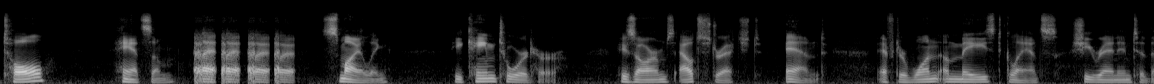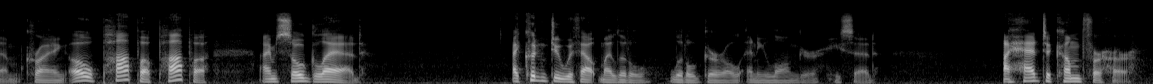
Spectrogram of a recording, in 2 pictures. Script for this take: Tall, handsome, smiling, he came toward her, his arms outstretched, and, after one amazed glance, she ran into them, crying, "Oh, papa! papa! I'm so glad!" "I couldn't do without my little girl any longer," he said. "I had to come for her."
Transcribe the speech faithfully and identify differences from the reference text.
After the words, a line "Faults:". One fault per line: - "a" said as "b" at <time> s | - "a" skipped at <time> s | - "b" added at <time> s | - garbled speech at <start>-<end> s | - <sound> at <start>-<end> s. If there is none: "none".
Tall, handsome, smiling, he came toward her, his arms outstretched, and, after one amazed glance, she ran into them, crying, "Oh, papa! papa! I'm so glad!" "I couldn't do without my little little girl any longer," he said. "I had to come for her."
Faults:
- laugh at 1.9-3.0 s
- "little" added at 18.2 s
